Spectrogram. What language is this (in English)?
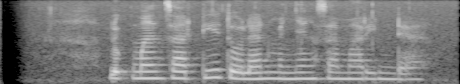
Javanese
